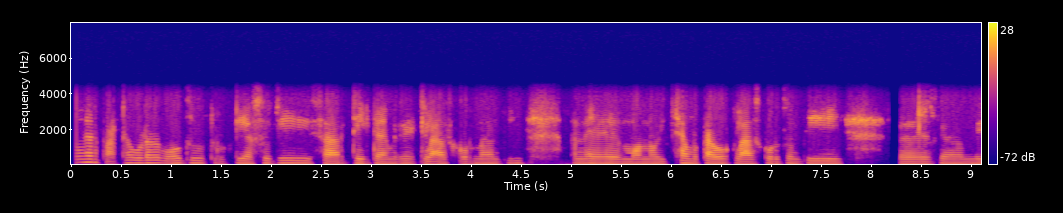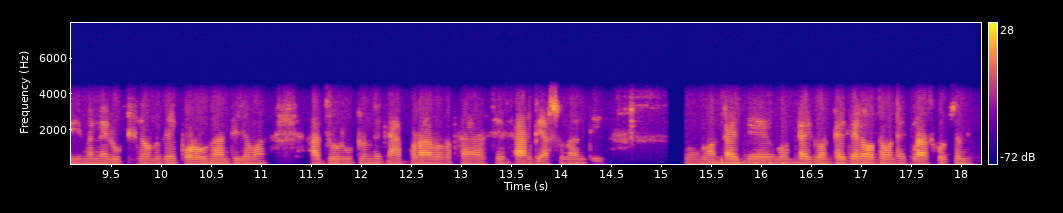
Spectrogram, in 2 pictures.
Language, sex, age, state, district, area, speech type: Odia, male, 18-30, Odisha, Jagatsinghpur, rural, conversation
